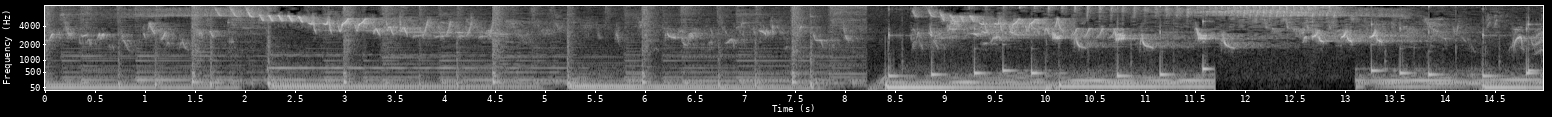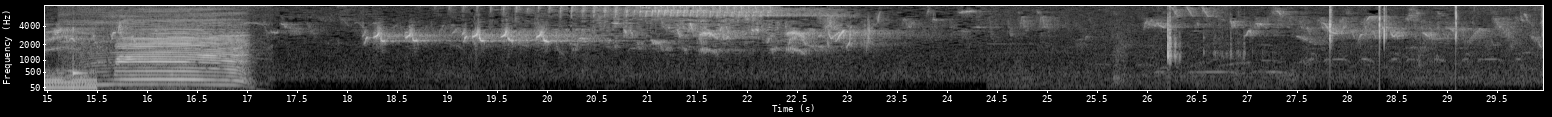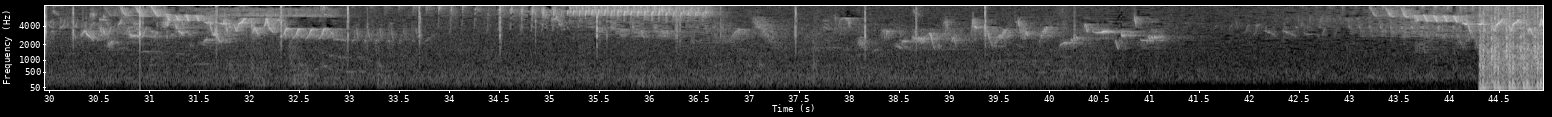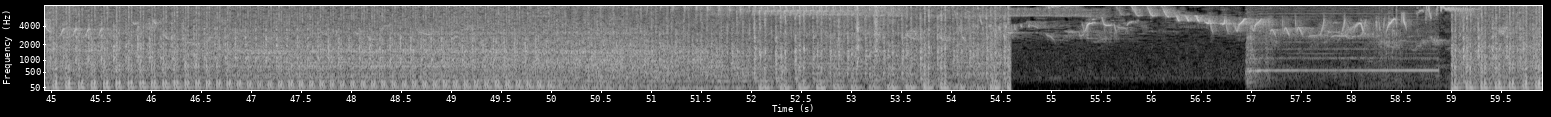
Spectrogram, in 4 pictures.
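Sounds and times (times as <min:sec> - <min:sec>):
birds chirping and singing: 0:00.0 - 0:17.4, 0:24.2 - 0:41.0, 0:43.5 - 0:59.9
loud engine: 0:13.1 - 0:17.3, 0:44.3 - 0:54.6, 0:58.0 - 0:59.9.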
